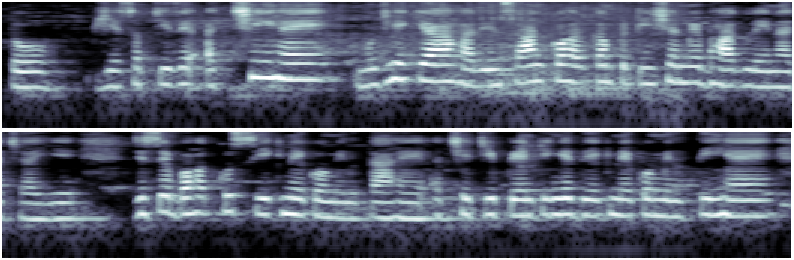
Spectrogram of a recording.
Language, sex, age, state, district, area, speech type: Urdu, female, 30-45, Uttar Pradesh, Shahjahanpur, urban, spontaneous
